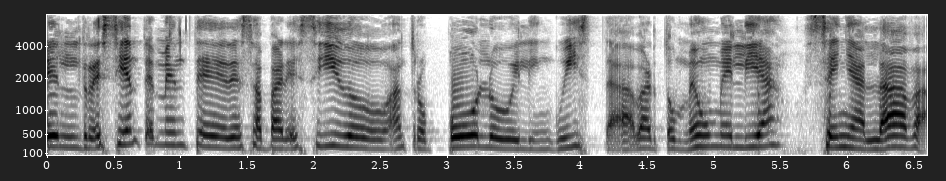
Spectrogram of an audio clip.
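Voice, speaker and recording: At a very slow pace, a woman speaks with a fairly high pitch and a dark, mellow tone. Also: ordinary pitch variation. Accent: Paraguayan. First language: Guarani (speaking Spanish). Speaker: government official on language policy. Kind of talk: conference panel talk. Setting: conference panel.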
